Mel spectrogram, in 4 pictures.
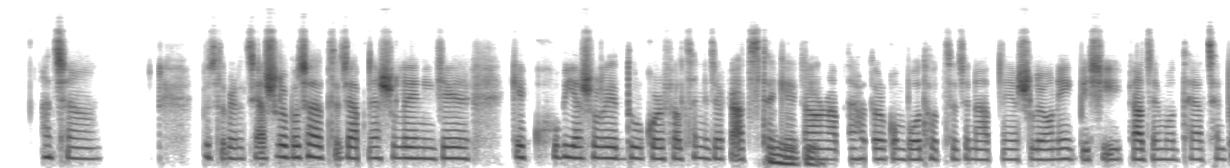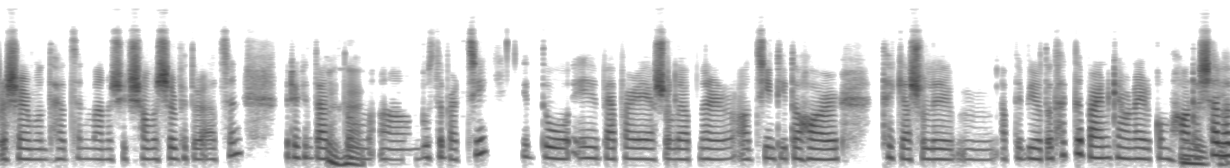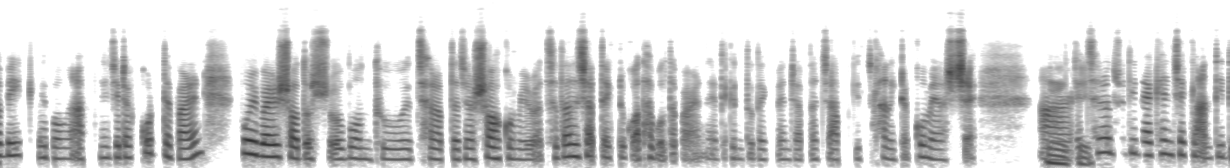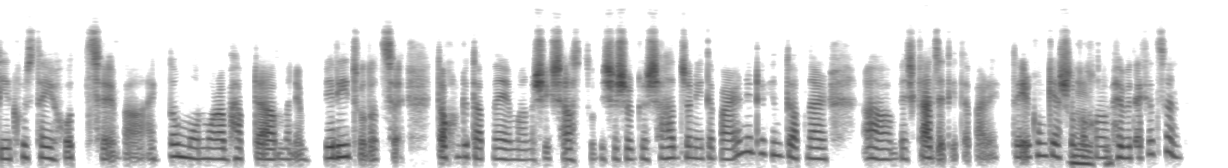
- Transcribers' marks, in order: inhale
- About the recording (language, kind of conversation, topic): Bengali, advice, সারা সময় ক্লান্তি ও বার্নআউট অনুভব করছি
